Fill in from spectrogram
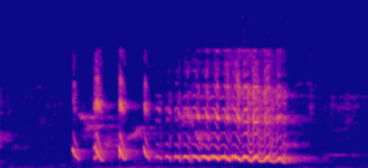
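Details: Black-naped oriole calling loudly. A single phrase of four sharp, clipped notes rolls into a long grating, nasal buzz of rapid pulses that falls slightly before stopping abruptly, against near silence.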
